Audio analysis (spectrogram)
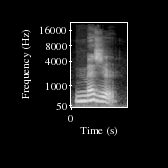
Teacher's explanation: we have the sound j, as in measure. This sound is voiced, which means the vocal cords vibrate in producing it.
